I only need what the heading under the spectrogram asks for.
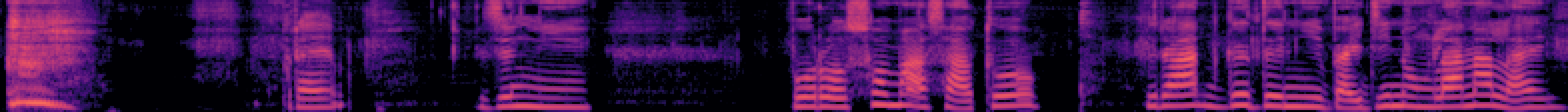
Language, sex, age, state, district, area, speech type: Bodo, female, 30-45, Assam, Baksa, rural, spontaneous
